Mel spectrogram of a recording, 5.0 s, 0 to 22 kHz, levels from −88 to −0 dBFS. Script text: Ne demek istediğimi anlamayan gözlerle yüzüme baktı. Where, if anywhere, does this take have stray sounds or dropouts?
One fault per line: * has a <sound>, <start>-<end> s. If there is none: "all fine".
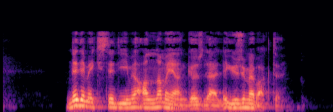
all fine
